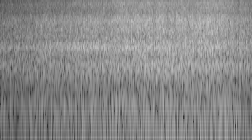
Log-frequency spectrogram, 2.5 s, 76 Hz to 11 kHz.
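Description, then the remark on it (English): A steady, even rumble of a bus rolling along a cleared, isolated rural road past snow-laden fir trees on a misty early morning, heard from inside, with a constant engine hum and road noise and no voices. “The radio works inside the bus, about 10 FM radio stations on the dial.”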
